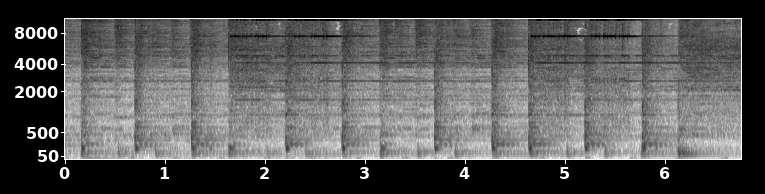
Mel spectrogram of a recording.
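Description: telephone ringing

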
